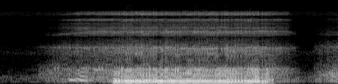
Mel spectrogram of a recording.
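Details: Cartoon character Ruby snoring while napping: one loud, deep, rattling snore swelling and fading over a single breath; simulated cartoon snoring.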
